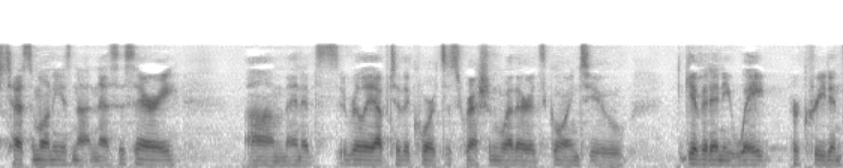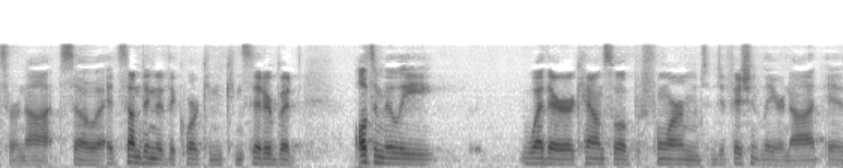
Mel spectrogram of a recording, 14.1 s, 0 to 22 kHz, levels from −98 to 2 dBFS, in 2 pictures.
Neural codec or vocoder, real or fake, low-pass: codec, 16 kHz in and 24 kHz out, 1 kbps, XY-Tokenizer; fake; 7.2 kHz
